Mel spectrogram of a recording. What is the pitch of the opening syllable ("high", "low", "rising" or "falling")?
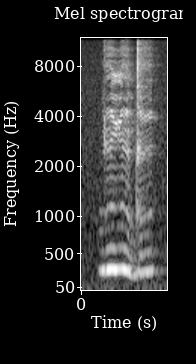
high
